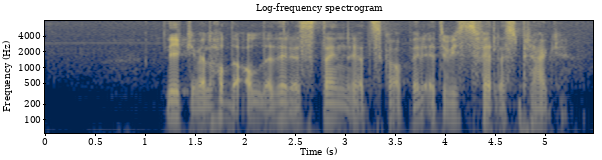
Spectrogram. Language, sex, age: Norwegian, male, 18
